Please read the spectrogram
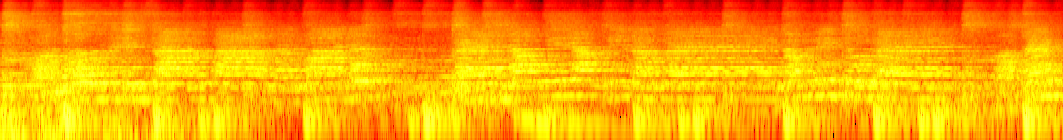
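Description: A mixed group of young singers singing a church song together in held notes, over a steady low beat of about two pulses a second.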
